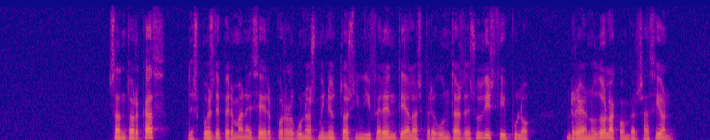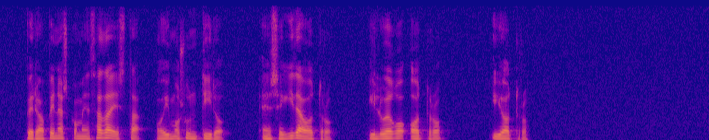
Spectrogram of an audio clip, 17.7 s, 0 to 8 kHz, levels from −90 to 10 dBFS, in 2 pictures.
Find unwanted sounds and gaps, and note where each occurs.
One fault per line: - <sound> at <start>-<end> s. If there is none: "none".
none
